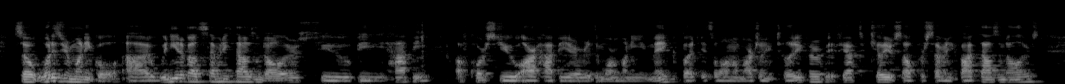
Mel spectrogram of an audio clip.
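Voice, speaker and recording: The speech comes at a very fast pace with hardly any pauses and lively intonation, over noticeable background noise. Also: man, fairly low pitch for a man. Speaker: self-improvement vlogger. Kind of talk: casual monologue. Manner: animated. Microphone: poor sound, computer mic issue.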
